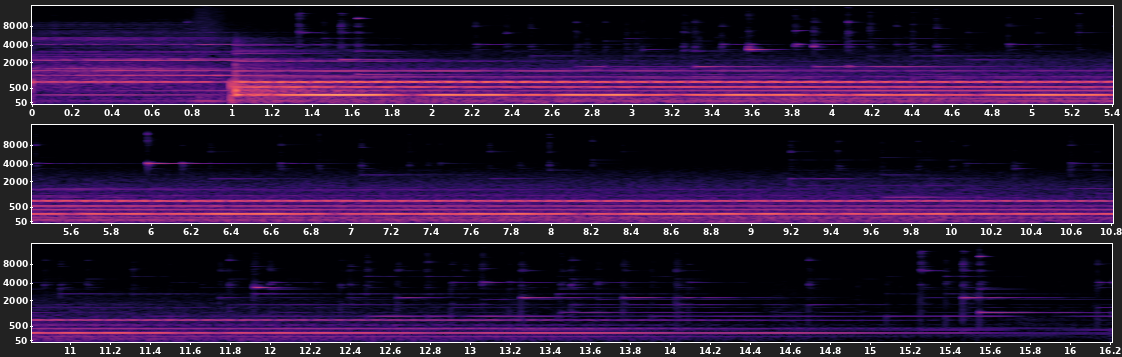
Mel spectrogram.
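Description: A singing bowl is struck and rings out, slowly fading.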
